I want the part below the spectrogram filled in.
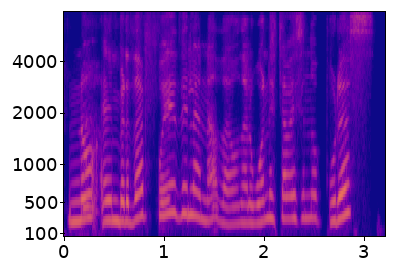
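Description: Quick, high-voiced Chilean woman telling a story. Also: no room sound. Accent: Chilean Spanish. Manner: animated storytelling, lots of slang and restarts. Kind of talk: casual chat. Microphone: video call.

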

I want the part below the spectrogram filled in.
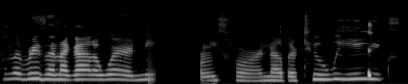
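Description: Smooth-voiced young woman, laid-back chat. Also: fairly high pitch, normal speed, dry recording, clean studio sound. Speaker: podcast co-host. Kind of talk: casual chat.

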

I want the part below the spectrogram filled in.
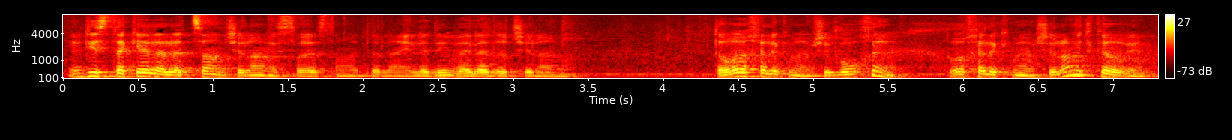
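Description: A man's voice: medium pitch, animated, warm tone, a little hiss or hum. A man, a rabbi, preaching a sermon and telling stories, his voice rising and dropping sharply. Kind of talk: sermon with storytelling. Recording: roomy echo.

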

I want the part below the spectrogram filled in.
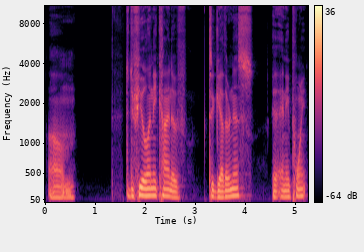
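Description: Slow, gravelly-voiced male interviewer. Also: fairly low pitch, fairly even intonation, mellow. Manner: slow, halting, searching for words. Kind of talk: interview questions.

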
